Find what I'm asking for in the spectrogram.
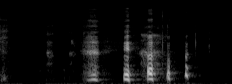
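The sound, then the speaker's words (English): A small dog gives a quick run of four or five sharp, high yaps, bunched into about a second, after a few softer breathy noises. “Pac just um, went just went bow”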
